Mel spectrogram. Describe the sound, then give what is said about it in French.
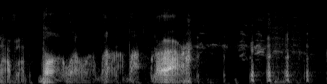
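A person's voice imitates a frustrated French bulldog's whiny, grumbling whimpers in a string of short, strained bursts, loudest near the middle, alone with no other talk. “Parce qu'il fait du bruit puis il se fâche, hein, parce qu'il n'est pas capable.”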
